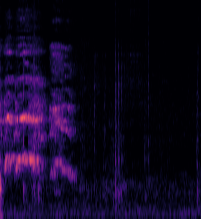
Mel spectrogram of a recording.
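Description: A rooster crowing once, a loud wavering call that falls away after about a second and a half. After that it is quiet except for a few faint clicks as the mini system's CD tray closes and loads the disc.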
